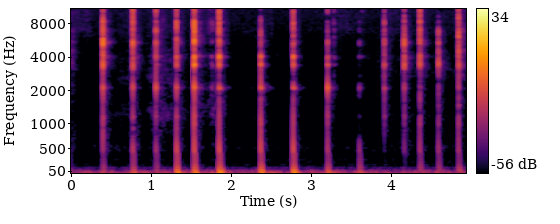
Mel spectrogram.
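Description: A flameless wax pillar candle is held upright and tapped with long nails, giving 14 short, dry, bright clicks at an uneven pace. Each tap dies away almost instantly over a quiet low hum.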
